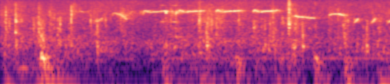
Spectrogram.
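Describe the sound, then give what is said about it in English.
A horse-drawn coach sets off down a dark, lonely road. Soft clip-clop hoofbeats blend with a low, steady rumble, and the whole sound stays quiet throughout. “And with that, the coach departs”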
